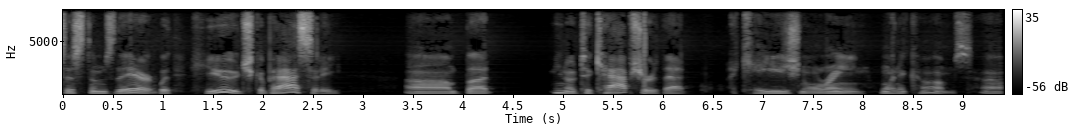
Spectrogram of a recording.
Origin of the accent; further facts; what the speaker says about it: Maryland, United States; You know, I grew up in Maryland. We got rain in the summer.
